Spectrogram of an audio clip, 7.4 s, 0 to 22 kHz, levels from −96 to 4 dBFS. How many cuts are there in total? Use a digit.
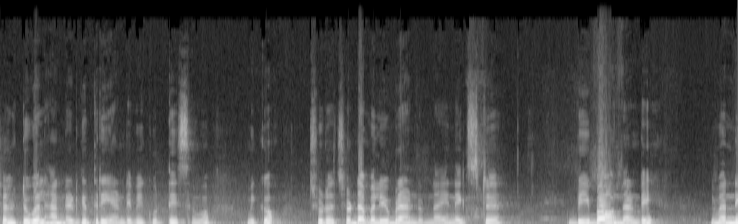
0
